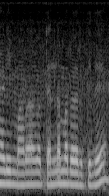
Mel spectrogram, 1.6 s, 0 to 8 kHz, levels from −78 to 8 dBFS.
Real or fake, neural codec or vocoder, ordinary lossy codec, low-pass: fake; codec, 16 kHz, 16 kbps, FunCodec, trained on LibriTTS, 50 frames a second; none; none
